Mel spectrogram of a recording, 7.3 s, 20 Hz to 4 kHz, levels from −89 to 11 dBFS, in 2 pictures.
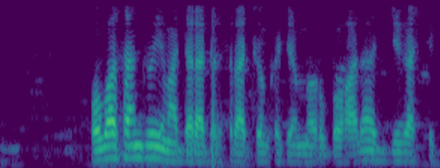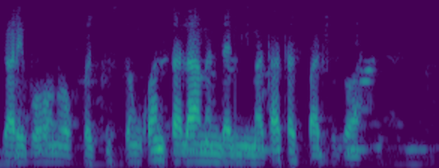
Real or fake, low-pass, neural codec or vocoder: real; 3.6 kHz; none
